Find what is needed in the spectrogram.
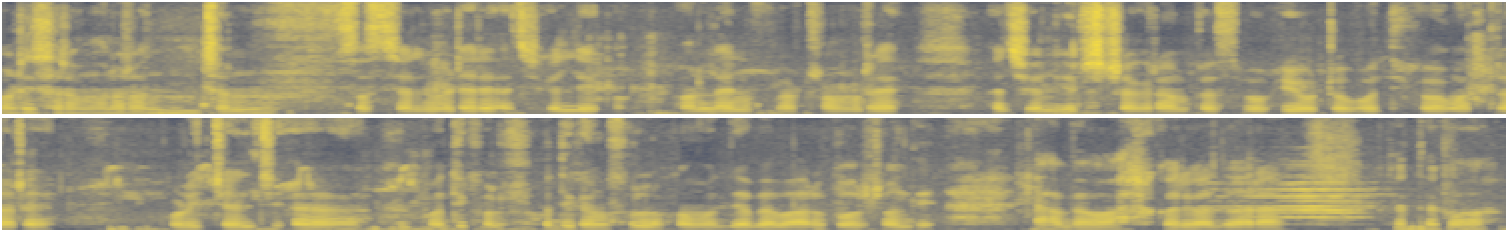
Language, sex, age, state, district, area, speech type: Odia, male, 18-30, Odisha, Malkangiri, urban, spontaneous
